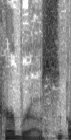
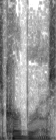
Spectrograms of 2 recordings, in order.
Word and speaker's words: Kerberos: named Kerberos, or I think that's the Greek pronunciation. Latin is Cerberus.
